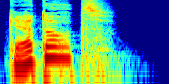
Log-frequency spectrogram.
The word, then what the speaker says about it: Gadot: Gerdot, ja, das hat sie mal jetzt im, äh, in äh, Late Night Show mal erklärt. Äh, ich habe das auch immer so französisch ausgesprochen, aber es wird, das T ist tatsächlich hart.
